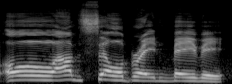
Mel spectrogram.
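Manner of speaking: excited. Real, not acted. Celebrating near ace.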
